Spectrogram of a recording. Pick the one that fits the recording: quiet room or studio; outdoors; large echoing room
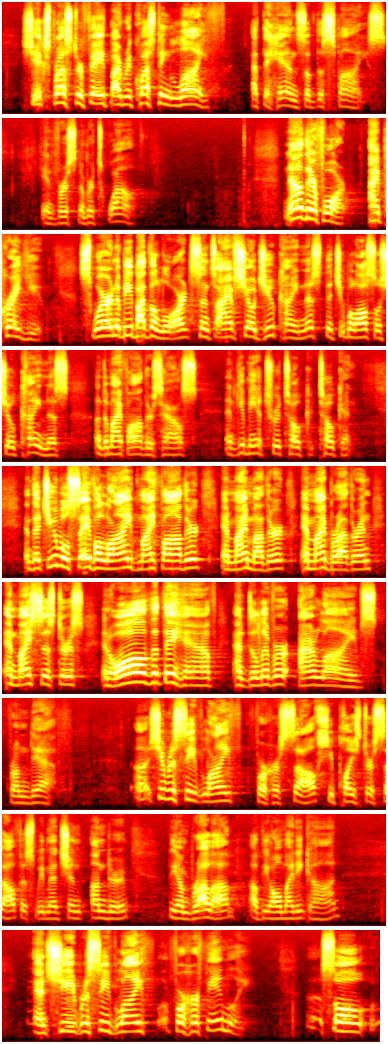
large echoing room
